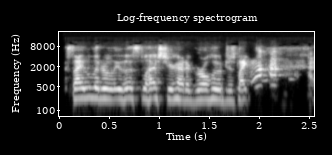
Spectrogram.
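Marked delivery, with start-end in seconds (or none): 2.0-2.5 imitated attention scream. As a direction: imitate a girl's squeal for attention. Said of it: "she'd make this screaming sound".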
